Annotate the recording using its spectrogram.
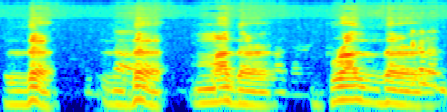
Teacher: lidah mesti di antara dua gigi di hujung lidah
